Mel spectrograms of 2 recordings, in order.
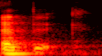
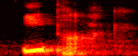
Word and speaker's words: epoch: So this first one here, the primary pronunciation is epic. But they do also have an alternate, US pronunciation and British usually. And this one is epoch. I see. Interesting. So I guess I use the dictionary pronunciation, but common pronunciation in the US and the UK is epoch.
